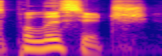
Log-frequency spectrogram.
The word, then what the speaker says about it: Pulisic: The same guy that said no, it's Pulisic. That's the correct pronunciation.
